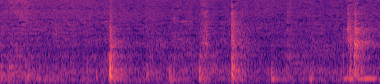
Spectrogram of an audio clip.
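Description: Kottayam-style fish curry masala is stirred and fried in a pan: a soft, steady sizzle with irregular scraping clicks from the spoon against the pan, close and fairly quiet.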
